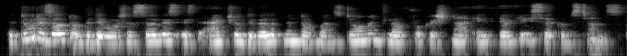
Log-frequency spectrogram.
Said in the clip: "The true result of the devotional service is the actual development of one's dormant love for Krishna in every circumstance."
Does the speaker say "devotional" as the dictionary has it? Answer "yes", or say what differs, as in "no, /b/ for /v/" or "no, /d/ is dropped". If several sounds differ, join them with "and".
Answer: no, /n/ is dropped and /n/ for /l/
